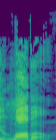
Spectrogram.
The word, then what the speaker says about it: Labo: Actually, it's probably Labo, if it's you can use the Japanese pronunciation, which I think we should.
